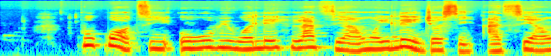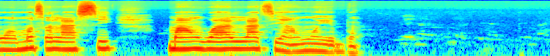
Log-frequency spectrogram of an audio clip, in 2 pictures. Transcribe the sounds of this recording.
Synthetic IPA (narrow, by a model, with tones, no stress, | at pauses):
k͡pu˦k͡pɔ˦˨ti˧o˧wo˦wi˦wɔ˧le˦la˦ti˧a˨w̃ɔ̃˧i˧le˦i˦˨d͡ʒɔ˧sĩ˨a˨ti˧˦a˨w̃ɔ̃˧mɔ̃˦sɔ˦la˦si˦ | mãː˦n̩˦wa˦la˦ti˧a˨w̃ɔ̃˧ɛ˨bũ˨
